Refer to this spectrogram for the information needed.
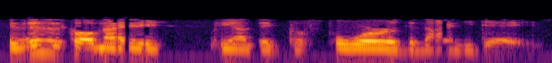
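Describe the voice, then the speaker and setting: A man's voice: mid-range voice, fairly quick, slightly rough. A man calling in as a podcast guest, chatting casually in a hesitant, dry way with many fillers. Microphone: phone call. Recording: tinny phone line, dry.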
